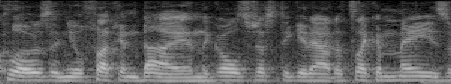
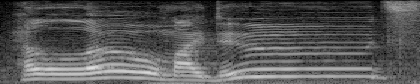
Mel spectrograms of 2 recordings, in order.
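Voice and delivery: loud wrestling ring announcer call, dudes drawn out; 8 semitones higher, 5 dB louder than usual. Opening a friday night stream, greeting viewers in a wrestling announcer voice. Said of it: "I sound like a wrestling announcer".

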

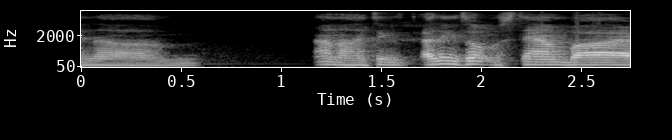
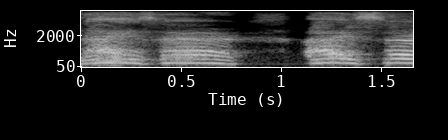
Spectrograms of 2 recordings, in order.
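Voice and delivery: mock scream, very high, very slow, drawn-out, rough; 9 semitones higher than usual. Retelling a boot camp story, imitating Matlock screaming. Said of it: "he was right there screaming".

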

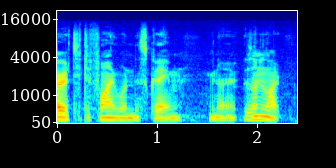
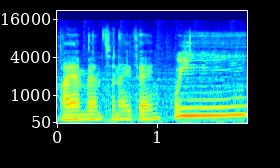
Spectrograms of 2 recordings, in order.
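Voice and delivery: high, slow car voice, "whee" drawn out; 7 semitones higher than usual. Giving the car a voice while driving: Crown car's voice. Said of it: "that's the Crown's voice now".

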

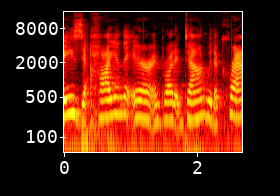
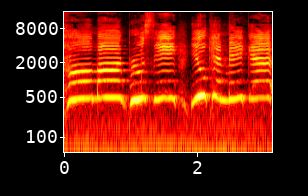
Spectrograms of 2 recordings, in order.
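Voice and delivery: very high, loud, very slow drawn-out cheering shout; 13 semitones higher, 7 dB louder than usual. Someone in the audience cheering on a boy in a contest, shouting. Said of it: "someone shouted".

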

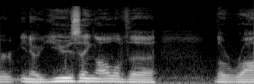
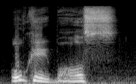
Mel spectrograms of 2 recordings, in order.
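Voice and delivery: grunting orc voice, pitched higher; 4 semitones higher than usual. Narrating a scene where an orc answers its boss, grunting orc voice. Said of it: "a couple of orcish grunts say".

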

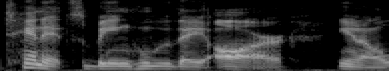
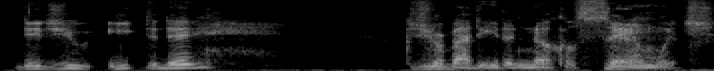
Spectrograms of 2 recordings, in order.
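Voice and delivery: full, rough growling voice throughout; 2 semitones lower, 8 dB quieter than usual. Voicing Haskell threatening someone, as asked by the game master: Haskell's growl. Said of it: "can we hear it in Haskell's growl".

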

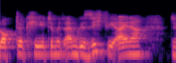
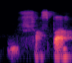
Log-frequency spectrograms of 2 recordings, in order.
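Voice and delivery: indistinct, soft, half-whispered mumbled mutter; 3 semitones lower, 5 dB quieter than usual. Narrator reads Ede's reply to Käthe's complaint, mumbled. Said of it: "nuschelte Ede".

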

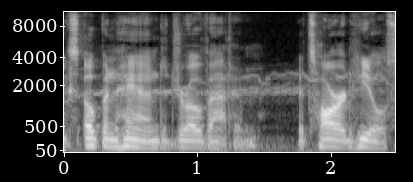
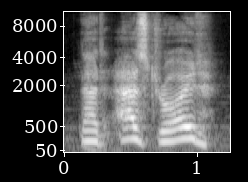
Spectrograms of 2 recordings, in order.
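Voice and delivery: scared, frightened, very high-pitched rising tone; 11 semitones higher, 7 dB louder than usual. Reading the Martian character's line, in a frightened voice. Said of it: "repeated the Martian in a frightened voice".

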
